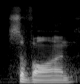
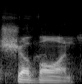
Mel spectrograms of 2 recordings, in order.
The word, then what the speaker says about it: Siobhan: I I love Siobhan Revel. Not going to back down from that one. Uh, you know, the H is silent. Savon, Savon or something like that.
